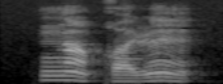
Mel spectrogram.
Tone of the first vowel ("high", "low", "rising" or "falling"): falling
